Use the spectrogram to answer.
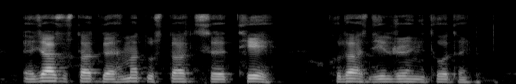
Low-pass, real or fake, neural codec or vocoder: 10.8 kHz; fake; autoencoder, 48 kHz, 128 numbers a frame, DAC-VAE, trained on Japanese speech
